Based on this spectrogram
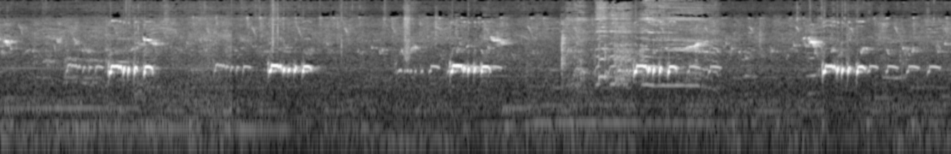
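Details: Zebra dove with a loud, full voice singing in the ngepat rhythm meant to draw out other doves: quick rolling coo bursts roughly every two to three seconds, with softer coos of other birds and steady background noise.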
